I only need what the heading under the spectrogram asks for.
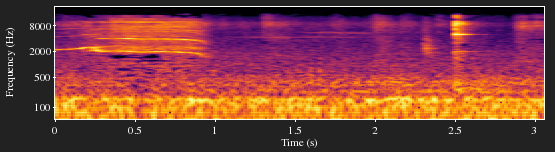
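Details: A single crested eagle whistle opens with a quick rising slur, then holds a steady high tone for under a second before stopping abruptly; a brief sharp click follows later over a soft low hum.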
